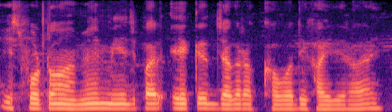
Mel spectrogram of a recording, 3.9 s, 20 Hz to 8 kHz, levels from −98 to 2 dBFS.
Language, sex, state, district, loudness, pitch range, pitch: Hindi, male, Uttar Pradesh, Shamli, -18 LUFS, 120-130 Hz, 125 Hz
